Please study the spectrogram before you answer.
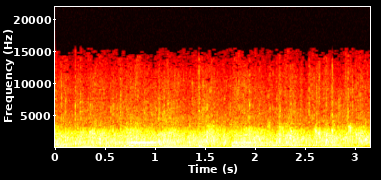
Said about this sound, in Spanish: Yo no sé si estás en el piso, pero Dios te va a levantar. Vamos, darle fuertes palmas a Dios.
